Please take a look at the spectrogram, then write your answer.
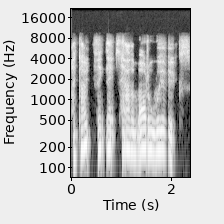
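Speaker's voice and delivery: imitated little whisper. Retelling what a quiet inner part said: imitating a quiet little whisper. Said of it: "in a very quiet little whisper way".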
